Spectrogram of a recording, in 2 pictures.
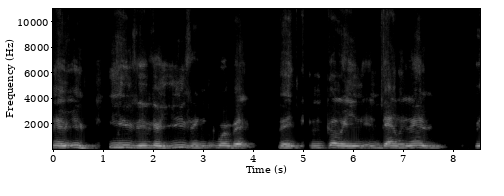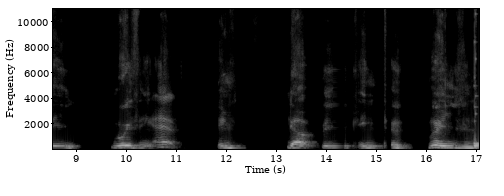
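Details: Dysarthria from cerebral palsy in an adult man born with the condition, which affects his fine motor control and speech, after years of speech therapy; live demonstration of a speech recognition web app.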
